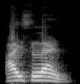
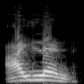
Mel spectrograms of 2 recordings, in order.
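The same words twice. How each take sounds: First: आइसलैंड with the s sounded; "ais-land", hiss kept in आइसलैंड; wrong pronunciation. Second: आइलैंड with silent s; correct pronunciation. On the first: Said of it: "गलत होता है". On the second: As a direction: glide from ai straight to l in आइलैंड. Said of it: "silent होता है". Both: Shown as a demonstration.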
